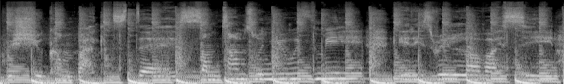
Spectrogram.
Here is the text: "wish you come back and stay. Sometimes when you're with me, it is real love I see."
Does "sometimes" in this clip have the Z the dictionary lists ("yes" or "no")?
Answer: yes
